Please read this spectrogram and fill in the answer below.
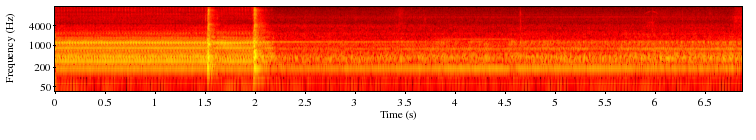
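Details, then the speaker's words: Trust UPS PW-4130M running on battery: the exhaust cooling fan gives a steady whirring hum with a couple of sharp clicks, then settles quieter. The bearings are suspected to be worn out. Noisy cooling fan. "But ultimately yeah the bearings I think in um in some exhaust fan are pretty much done"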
